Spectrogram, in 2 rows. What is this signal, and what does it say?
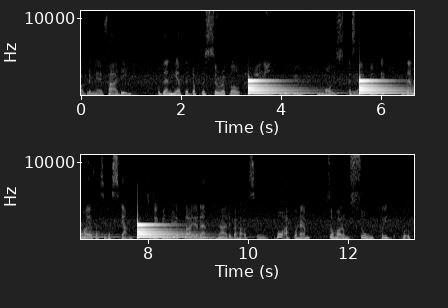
Clock strike, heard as a bell, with room echo and speech in Swedish. 3. Three o'clock.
